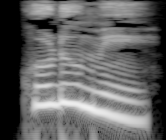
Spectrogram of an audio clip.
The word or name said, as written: ಕಾಟಿಮೆ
